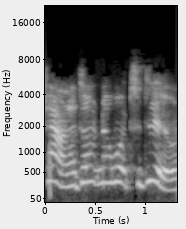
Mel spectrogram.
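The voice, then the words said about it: Weak put-on London accent. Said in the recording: “my cousin from London ... Is that really bad? Is that a bad accent? ... we got to work on it”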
